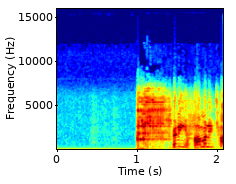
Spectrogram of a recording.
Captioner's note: silverware clattering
